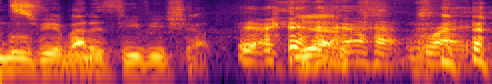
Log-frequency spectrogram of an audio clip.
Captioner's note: laughing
